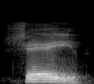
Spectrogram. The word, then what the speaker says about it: shade: Aquí cuando las dos vocales están en un solo sonido, la A, que es la que estamos pronunciando porque la E es la silenciosa, la A se pronuncia como la de Estados Unidos, ¿no? Shade, la A, la letra A, por eso es shade.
